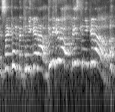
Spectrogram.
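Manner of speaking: frantic, rushed, high, panicked voice, repeated. Retelling asking a man to leave the toilet, panicked pleading. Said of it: "And I start panicking".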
